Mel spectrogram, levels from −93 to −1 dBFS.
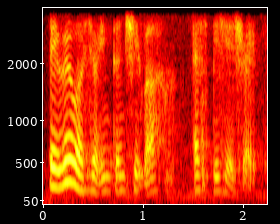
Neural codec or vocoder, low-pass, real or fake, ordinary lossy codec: codec, 16 kHz in and 24 kHz out, 2.2 kbps, FireRedTTS-2 codec; 3.6 kHz; fake; none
